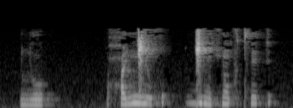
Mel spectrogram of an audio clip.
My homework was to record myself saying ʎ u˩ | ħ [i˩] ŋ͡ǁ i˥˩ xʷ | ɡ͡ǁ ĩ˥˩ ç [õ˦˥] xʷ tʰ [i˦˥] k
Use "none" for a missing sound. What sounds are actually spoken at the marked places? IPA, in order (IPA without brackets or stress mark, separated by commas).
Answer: i˨˦, õ˦˥, i˦˥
